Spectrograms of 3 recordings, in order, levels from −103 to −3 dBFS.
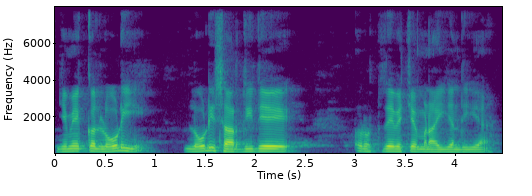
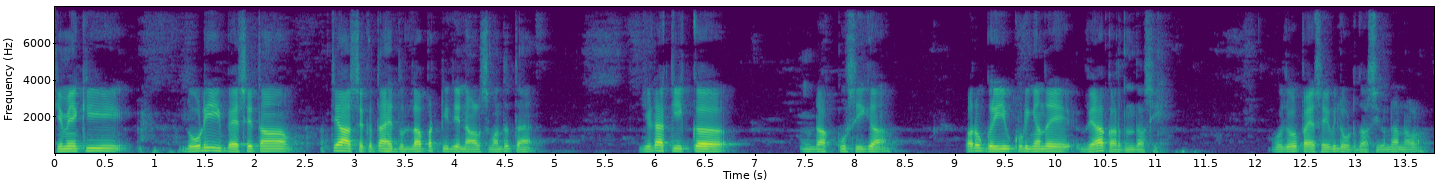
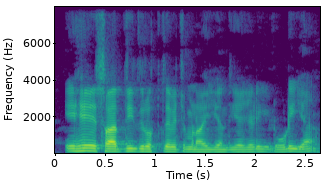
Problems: background sounds at intervals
